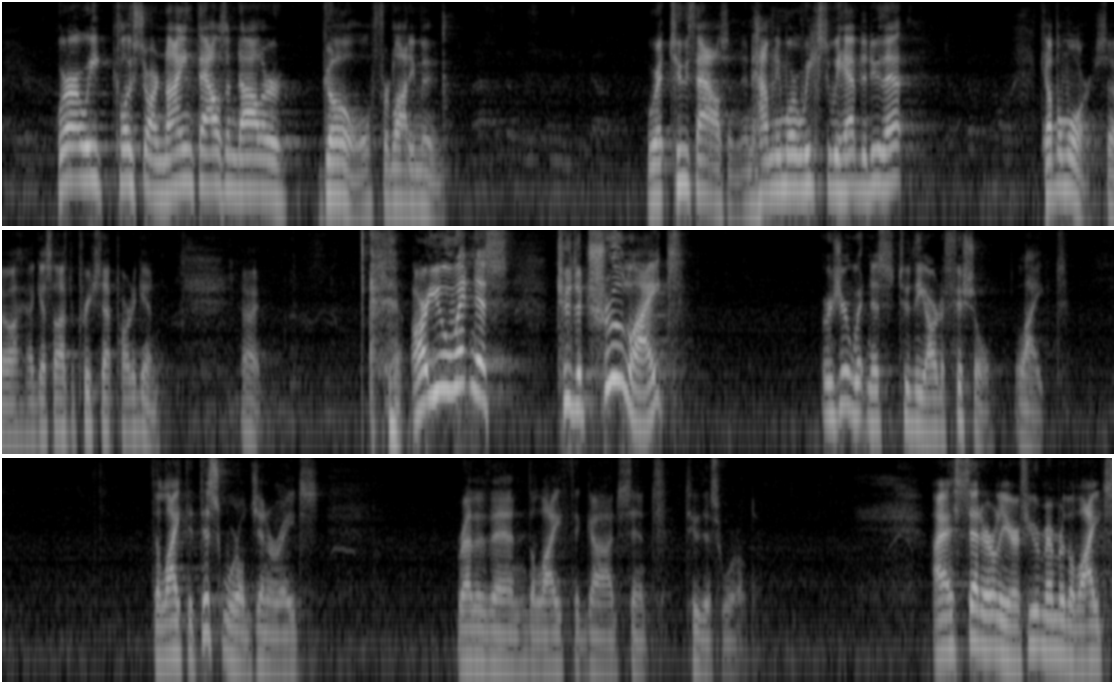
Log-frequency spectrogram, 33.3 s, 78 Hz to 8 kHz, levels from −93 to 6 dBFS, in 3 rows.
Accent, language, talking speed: American, English, 145 wpm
